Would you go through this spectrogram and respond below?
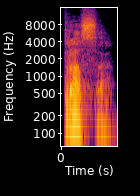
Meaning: route, line, track
- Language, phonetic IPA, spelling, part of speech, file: Russian, [ˈtras(ː)ə], трасса, noun, Ru-трасса.ogg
